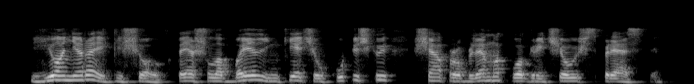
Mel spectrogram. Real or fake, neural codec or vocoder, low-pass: fake; vocoder, 44.1 kHz, 128 mel bands, Pupu-Vocoder; 5.4 kHz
